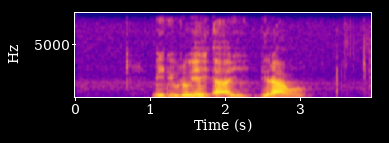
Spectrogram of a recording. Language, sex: Northern Sotho, male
